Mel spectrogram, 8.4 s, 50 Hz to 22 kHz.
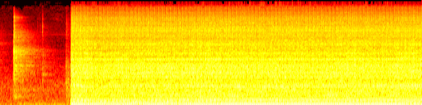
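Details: Kohler Command Pro 27 hp V-twin lawn mower just after a blown head gasket repair (it had been burning oil and fouling a plug): a short crank, then a steady, even thumping idle with no knocks or misses.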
